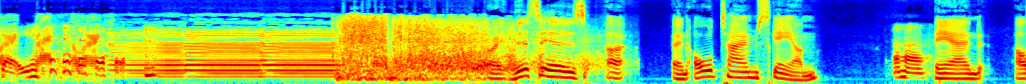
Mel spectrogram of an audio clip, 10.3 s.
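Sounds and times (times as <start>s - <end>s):
speech: 0.0s - 1.5s, 5.1s - 8.2s, 8.9s - 10.2s
laughter: 0.0s - 2.6s
steady buzzing tone of a bomb sound effect: 0.6s - 6.2s
bomb sound effect rumbling burst: 3.4s - 6.4s.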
